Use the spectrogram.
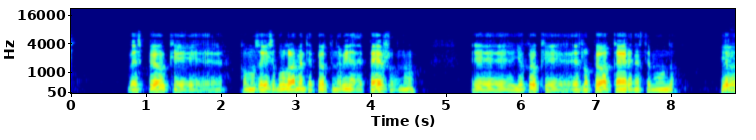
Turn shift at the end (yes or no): yes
